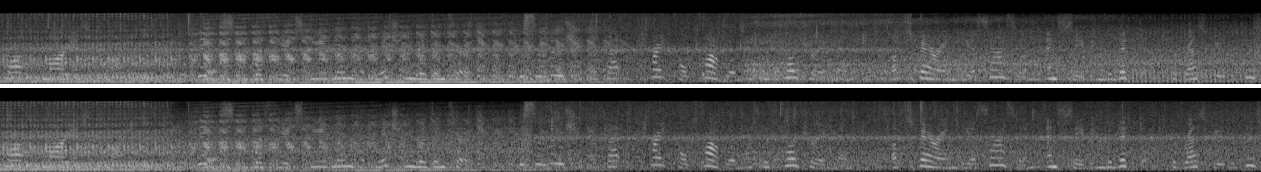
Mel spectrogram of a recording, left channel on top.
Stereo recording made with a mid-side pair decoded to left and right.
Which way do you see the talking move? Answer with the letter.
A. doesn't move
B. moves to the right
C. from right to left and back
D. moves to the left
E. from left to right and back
A.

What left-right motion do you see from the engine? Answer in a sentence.
In this clip you hear the engine go from the right side to the left.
